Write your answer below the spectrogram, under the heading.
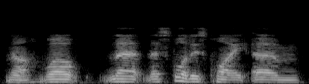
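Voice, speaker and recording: A man's voice: fairly low pitch, fairly even intonation, takes it slowly. A man hosting a casual football podcast, talking with many fillers and restarts. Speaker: podcast host. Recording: dull lo-fi podcast audio.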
